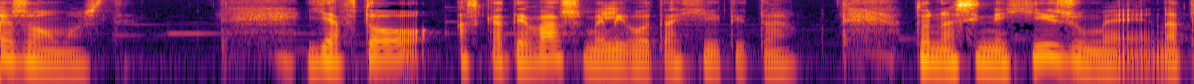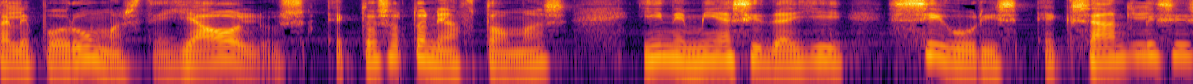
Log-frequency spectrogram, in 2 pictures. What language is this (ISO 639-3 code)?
ell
